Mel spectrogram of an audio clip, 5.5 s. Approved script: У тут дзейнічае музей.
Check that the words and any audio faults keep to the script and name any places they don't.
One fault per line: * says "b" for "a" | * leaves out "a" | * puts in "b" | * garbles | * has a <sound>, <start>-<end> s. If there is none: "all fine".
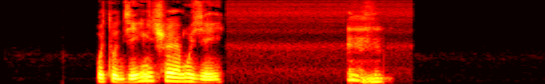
* has a throat clearing, 3.5-3.9 s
